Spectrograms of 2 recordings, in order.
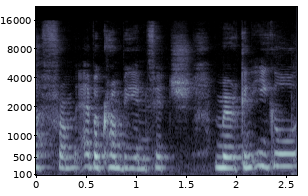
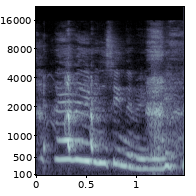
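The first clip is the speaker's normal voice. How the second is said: fast, loud, higher, through laughter; real amused disbelief, laughing; laughing protest; 5 semitones higher, 6 dB louder, faster than usual. Real, not acted. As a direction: protest while cracking up. Laughing along after the remark.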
